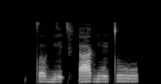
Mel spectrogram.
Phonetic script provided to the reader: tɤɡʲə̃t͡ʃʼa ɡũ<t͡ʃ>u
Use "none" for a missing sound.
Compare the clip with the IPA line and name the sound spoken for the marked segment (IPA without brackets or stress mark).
t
